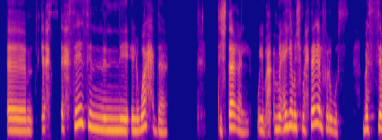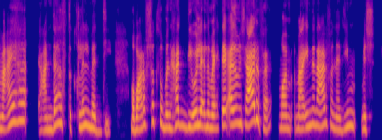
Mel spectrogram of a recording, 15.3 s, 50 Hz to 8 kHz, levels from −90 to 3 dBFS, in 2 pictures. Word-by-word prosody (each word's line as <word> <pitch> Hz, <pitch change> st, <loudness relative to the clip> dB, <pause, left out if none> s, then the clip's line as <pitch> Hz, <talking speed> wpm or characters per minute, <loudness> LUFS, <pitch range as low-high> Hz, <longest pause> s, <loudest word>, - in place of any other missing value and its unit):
آمم، 195 Hz, -1 st, +2 dB, 0.2 s
إحس -, -, -6 dB
إحساس 300 Hz, 0 st, 0 dB
إن 225 Hz, -4 st, +1 dB
إن 205 Hz, -1 st, +2 dB
الواحدة 195 Hz, -4 st, -1 dB, 1.0 s
تشتغل 205 Hz, -9 st, +2 dB, 0.2 s
ويبقى 200 Hz, -1 st, -3 dB
م 225 Hz, +1 st, +1 dB
هي 250 Hz, +4 st, +2 dB
مش 240 Hz, -1 st, -2 dB
محتاجة 290 Hz, +7 st, +3 dB
الفلوس 205 Hz, -, -5 dB, 0.3 s
بس 225 Hz, +3 st, -4 dB
معاها، 325 Hz, +12 st, +2 dB, 0.2 s
عندها 215 Hz, +10 st, -2 dB
استقلال 265 Hz, 0 st, -3 dB
مادي، 185 Hz, -7 st, -4 dB, 0.4 s
ما 210 Hz, -, +3 dB
باعرفش 255 Hz, +10 st, 0 dB
أطلب 335 Hz, -4 st, -5 dB
من 245 Hz, -, -1 dB
حد، 275 Hz, 0 st, 0 dB
يقول 260 Hz, +3 st, +3 dB
لي 290 Hz, -, +6 dB
أنا 255 Hz, 0 st, -2 dB
محتا 235 Hz, +3 st, +2 dB
أنا 295 Hz, +2 st, +3 dB
مش 315 Hz, -, -5 dB
عارفة 280 Hz, -, +5 dB, 0.2 s
م 235 Hz, -1 st, -1 dB
مع 220 Hz, 0 st, +2 dB
إن 260 Hz, +5 st, -2 dB
أنا 285 Hz, -3 st, +2 dB
عارفة 285 Hz, +2 st, 0 dB
إن 215 Hz, -3 st, -5 dB
دي 240 Hz, +6 st, -5 dB, 0.2 s
مش 220 Hz, 0 st, -7 dB
235 Hz, 150 wpm, -22 LUFS, 205-280 Hz, 1.0 s, لي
